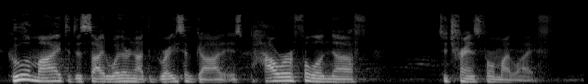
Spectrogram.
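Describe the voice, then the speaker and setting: The speaker has a normal speaking voice, moves at a moderate pace, and shows ordinary pitch variation. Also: man, medium pitch for a man. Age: 20s. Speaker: young Bible school graduate speaking at church. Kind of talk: sermon-style interview.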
